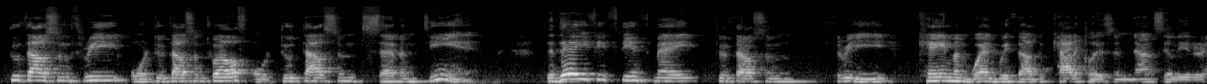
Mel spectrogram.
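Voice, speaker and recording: A man whose first language is Spanish reads an English passage aloud for learners, pausing often to define words and try their pronunciation. His voice sits at a middling pitch. It echoes around a reflective room, with a faint ambient hum underneath. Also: a little mellow. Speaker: English teacher reading a text aloud. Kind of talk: reading a text aloud and explaining vocabulary.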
